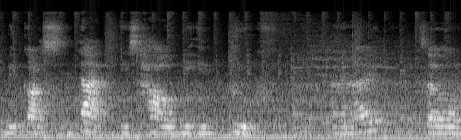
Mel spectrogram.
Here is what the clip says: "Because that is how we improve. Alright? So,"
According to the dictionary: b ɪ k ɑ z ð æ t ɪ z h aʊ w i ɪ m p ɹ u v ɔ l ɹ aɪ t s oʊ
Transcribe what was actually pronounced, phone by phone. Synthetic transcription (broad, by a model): b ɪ k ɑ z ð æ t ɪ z h aʊ w i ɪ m p ɹ u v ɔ ɹ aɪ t s oʊ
